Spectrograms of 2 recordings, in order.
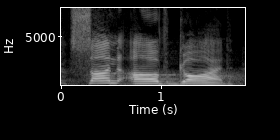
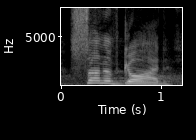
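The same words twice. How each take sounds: First: Each word drawn out slowly and leaned on; slow emphatic call. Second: Said in the usual way. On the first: Shown as a demonstration. Preacher leading the church in the words, slow and emphatic. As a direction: lead the church in saying it, slowly and loudly. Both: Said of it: "Say it with me, church".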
